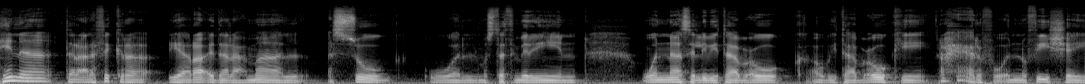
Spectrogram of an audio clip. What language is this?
Arabic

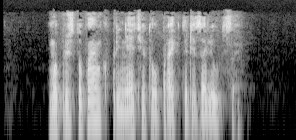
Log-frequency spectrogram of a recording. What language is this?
Russian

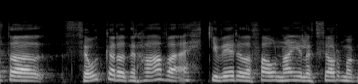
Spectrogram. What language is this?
Icelandic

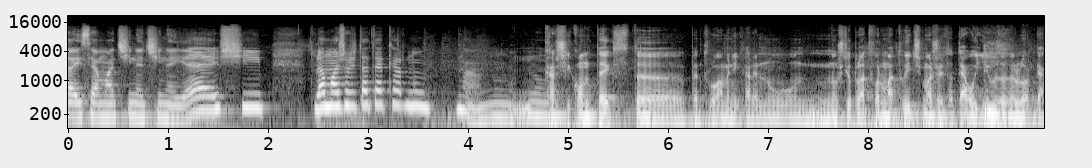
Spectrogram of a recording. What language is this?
Romanian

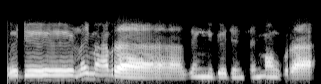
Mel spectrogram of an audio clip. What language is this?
Bodo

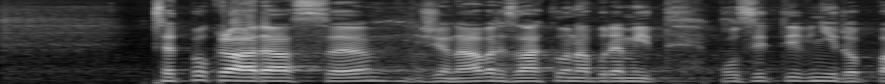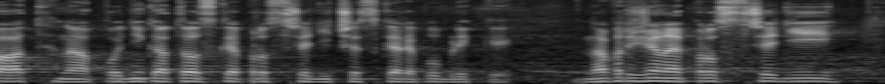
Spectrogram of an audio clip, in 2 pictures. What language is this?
Czech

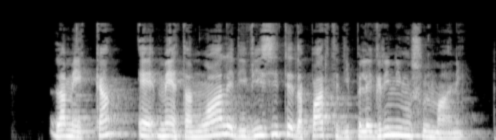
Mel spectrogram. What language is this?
Italian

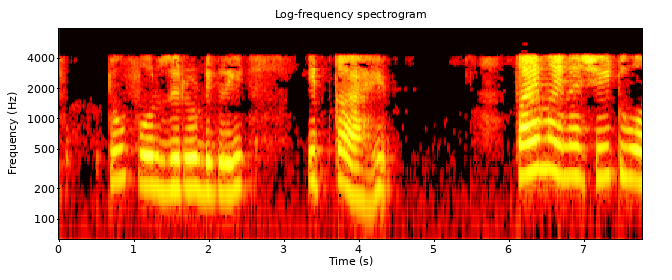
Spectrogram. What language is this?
Marathi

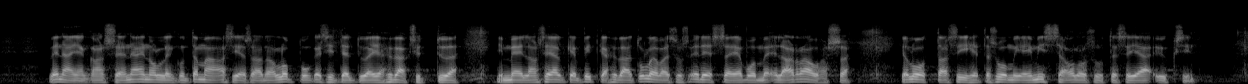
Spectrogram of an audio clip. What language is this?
Finnish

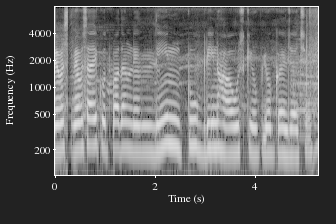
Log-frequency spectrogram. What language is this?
Maithili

